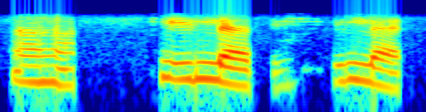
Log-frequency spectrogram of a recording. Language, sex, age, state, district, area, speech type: Kannada, female, 30-45, Karnataka, Gadag, rural, conversation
